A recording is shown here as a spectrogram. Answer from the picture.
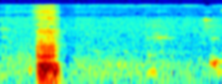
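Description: A single short puff of breath through the nose, about half a second in; otherwise near silence.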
